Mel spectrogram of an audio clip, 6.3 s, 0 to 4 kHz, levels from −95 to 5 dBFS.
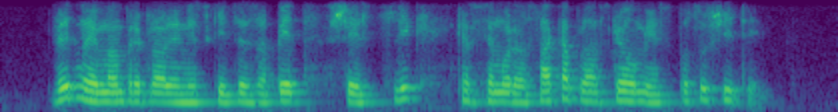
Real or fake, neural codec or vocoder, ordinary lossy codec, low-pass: fake; codec, 16 kHz, 6 kbps, DAC; Opus, 16 kbps; 3.6 kHz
